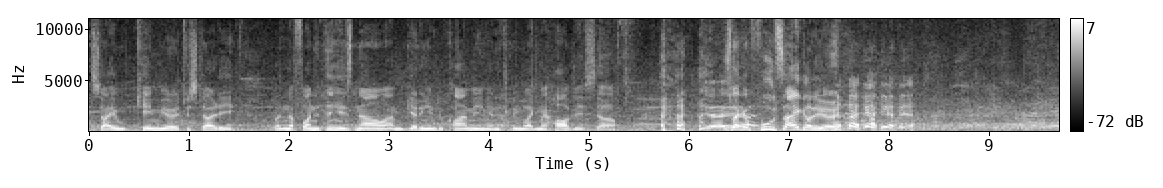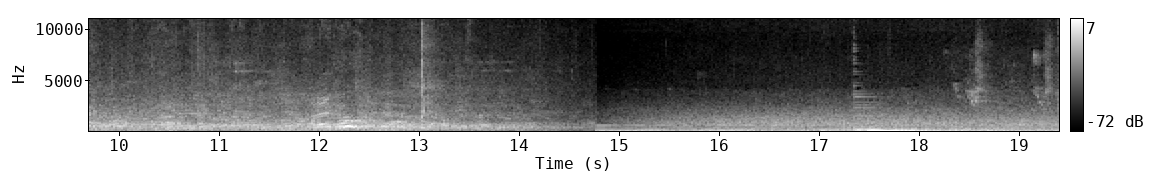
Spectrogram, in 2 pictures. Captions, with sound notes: so I came here to study, when the funny thing is, now I'm getting into climbing and it's being like my hobby, so. (laughs) It's like a full cycle here. (laughs) (overlapping chattering) (slow music)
